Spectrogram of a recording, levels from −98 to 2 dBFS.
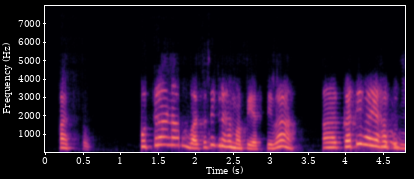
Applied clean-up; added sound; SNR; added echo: neural mask model DeepFilterNet 3.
